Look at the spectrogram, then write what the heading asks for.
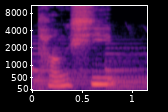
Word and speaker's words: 塘栖: 顺路解释一下，到底是塘溪还是塘七根据地名志记载应该是塘溪。我也比较赞同这种读音，因为栖是形容鸟停留在树上，比如说栖身之所、栖息之地这样的。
